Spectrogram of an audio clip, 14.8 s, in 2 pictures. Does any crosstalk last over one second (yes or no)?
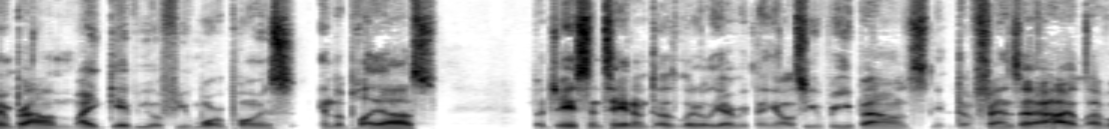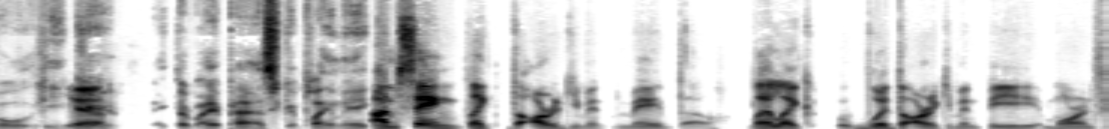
no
